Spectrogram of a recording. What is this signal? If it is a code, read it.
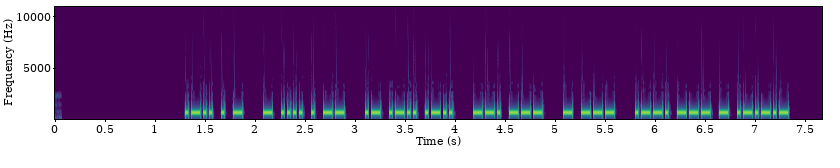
Morse code, heard as a keyed tone, about 40 wpm, 700 Hz. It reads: LET THEM ALL GO TO POT.
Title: Sentences from Top 1000 Words 40wpm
